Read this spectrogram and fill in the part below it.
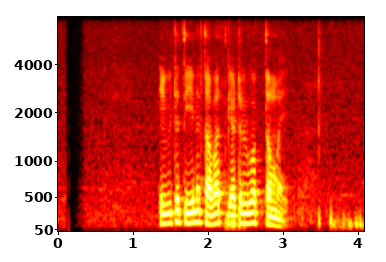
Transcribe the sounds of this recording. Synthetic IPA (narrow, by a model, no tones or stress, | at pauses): eʋiʈət̪ienət̪aʋat̪ɡæʈəluʋak̚t̪amaj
